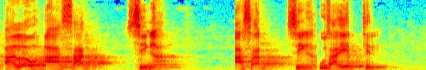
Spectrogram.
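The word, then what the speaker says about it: أُسَيْد: muslimun 343 waan abi usaid cara membacanya bidammil hamzah u wa fathis sin sa jangan baca asid asid itu asam asam asid usaid kalau asad singa.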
